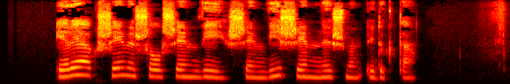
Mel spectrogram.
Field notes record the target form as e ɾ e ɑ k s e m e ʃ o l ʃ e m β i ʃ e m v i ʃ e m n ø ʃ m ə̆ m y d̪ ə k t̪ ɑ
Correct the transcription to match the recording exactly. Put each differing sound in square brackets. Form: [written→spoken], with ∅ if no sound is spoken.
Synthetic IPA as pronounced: e ɾ e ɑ k [s→ʃ] e m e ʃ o l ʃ e m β i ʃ e m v i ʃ e m n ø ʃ m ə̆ m y d̪ ə k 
